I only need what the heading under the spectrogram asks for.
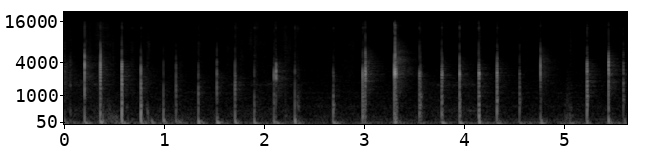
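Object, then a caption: Two small wooden cubes. Two solid, light wooden cubes are clicked together by hand in a quick, uneven series of sharp, dry knocks. Each click is bright and high with very little low end, and it dies away almost at once with no ring.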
